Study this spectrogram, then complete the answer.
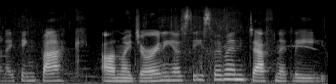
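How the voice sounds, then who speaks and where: Music plays in the background as a woman speaks in a Dublin accent. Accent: Dublin Irish. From Ireland, Dublin (Tallaght). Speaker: sea swimmer. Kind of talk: interview.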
